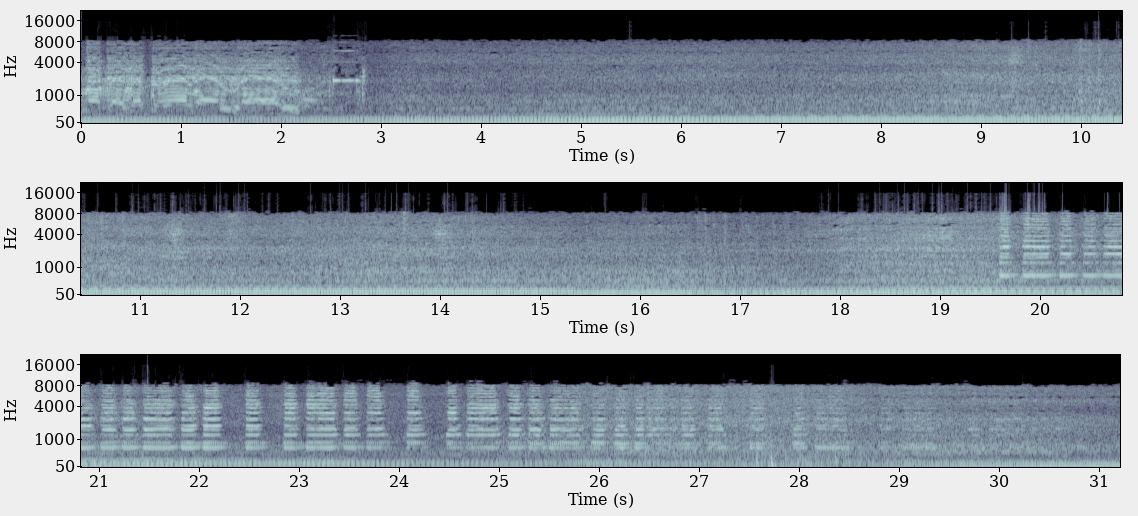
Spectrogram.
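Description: Heavy truck's engine droning steadily, heard from inside the cab while driving on the highway; its note drops about fifteen seconds in. A sustained pitched tone with a rapid pulse sounds over the engine from about twenty seconds in until near the end.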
